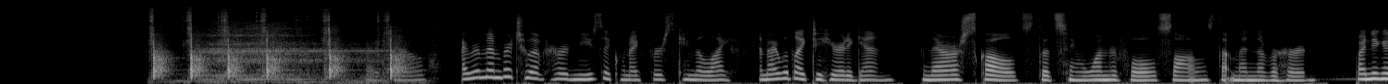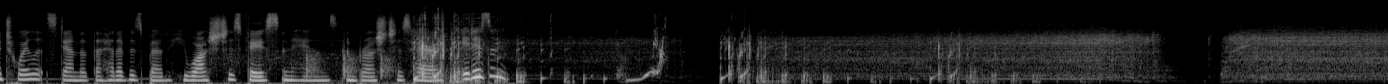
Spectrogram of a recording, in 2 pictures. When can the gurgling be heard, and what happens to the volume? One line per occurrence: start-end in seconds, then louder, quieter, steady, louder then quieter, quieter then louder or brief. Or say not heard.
18.0-25.0 quieter.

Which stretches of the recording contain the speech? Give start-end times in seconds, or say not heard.
3.6-19.0.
